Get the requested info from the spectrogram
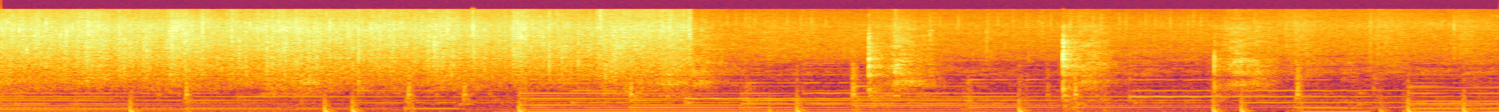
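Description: Rice frying in a nonstick pan, sizzling loudly as it is stirred with a wooden spatula. About halfway through the sizzle drops away suddenly to a quieter hiss, with a few separate scrapes and tosses of the spatula through the rice.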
